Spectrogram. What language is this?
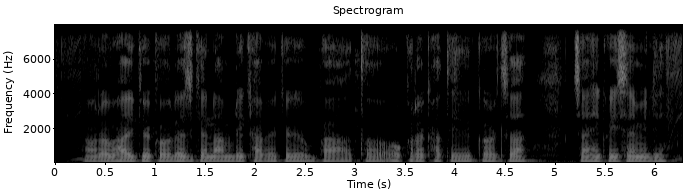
Bhojpuri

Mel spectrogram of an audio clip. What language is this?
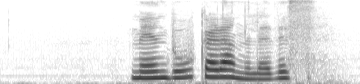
Norwegian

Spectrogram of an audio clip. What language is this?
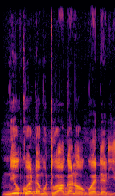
Kikuyu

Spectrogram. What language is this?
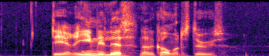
Danish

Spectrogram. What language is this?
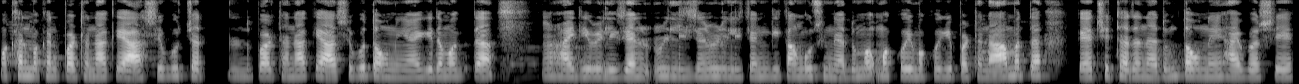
Manipuri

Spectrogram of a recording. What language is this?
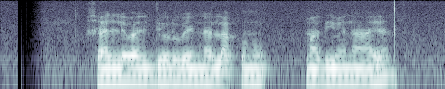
Sinhala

